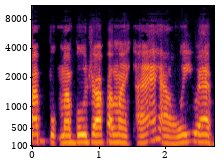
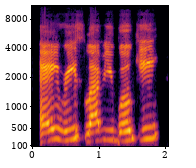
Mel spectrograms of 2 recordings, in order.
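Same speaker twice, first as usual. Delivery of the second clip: calling out; 8 semitones higher than usual. Real, not acted. Calling out to absent producer.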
